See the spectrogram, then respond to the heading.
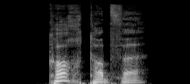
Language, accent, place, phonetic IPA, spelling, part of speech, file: German, Germany, Berlin, [ˈkɔxˌtɔp͡fə], Kochtopfe, noun, De-Kochtopfe.ogg
- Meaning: dative singular of Kochtopf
